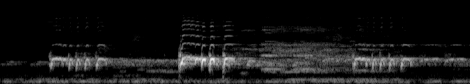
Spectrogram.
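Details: Local zebra doves with small voices singing actively and answering each other in the morning: stuttering, cooing phrases of rapid pulsed notes, one louder overlapping burst in the middle, over a faint low hum.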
